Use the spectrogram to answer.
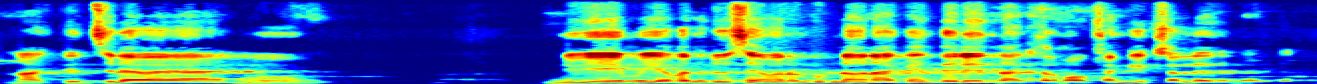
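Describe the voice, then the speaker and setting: A man's voice: fairly high pitch, fairly quick, natural voice. A man voicing a shrewd old male curd seller who bargains and teases while telling a sermon story. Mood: bargaining. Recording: echoey hall reverb.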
